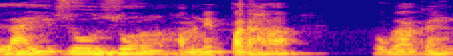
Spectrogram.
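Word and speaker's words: lysosome: दो चीज़ होता है, एक होता है लाइजोजोम, हमने पढ़ा होगा कहीं ना कहीं, नाम सुना होगा।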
